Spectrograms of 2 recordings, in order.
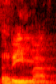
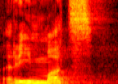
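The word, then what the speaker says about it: Rimac: are going to start stop producing remat as remac man like when we start listening to people pronounce remat is Rems that's going to be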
